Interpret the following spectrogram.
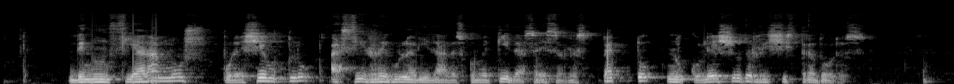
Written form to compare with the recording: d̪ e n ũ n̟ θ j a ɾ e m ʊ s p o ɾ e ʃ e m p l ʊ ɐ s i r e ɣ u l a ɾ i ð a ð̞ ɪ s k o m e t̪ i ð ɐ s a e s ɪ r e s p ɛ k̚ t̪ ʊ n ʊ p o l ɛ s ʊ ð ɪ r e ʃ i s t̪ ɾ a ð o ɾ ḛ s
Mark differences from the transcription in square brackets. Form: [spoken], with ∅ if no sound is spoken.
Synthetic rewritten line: d̪ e n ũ n̟ θ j a ɾ [a] m ʊ s p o ɾ e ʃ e m p l ʊ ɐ s i r e ɣ u l a ɾ i ð a ð̞ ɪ s k o m e t̪ i ð ɐ s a e s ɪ r e s p ɛ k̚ t̪ ʊ n ʊ [k] o l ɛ [ʃ] ʊ ð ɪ r e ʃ i s t̪ ɾ a ð o ɾ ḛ s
